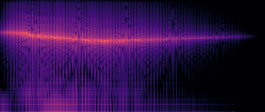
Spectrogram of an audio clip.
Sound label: Filtered B, Basses; Zero-G; Total Drum Bass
